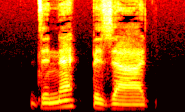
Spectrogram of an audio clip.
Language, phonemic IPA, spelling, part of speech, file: Navajo, /tɪ̀nɛ́ pɪ̀zɑ̀ːt/, Diné bizaad, noun, Nv-Diné bizaad.ogg
- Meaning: The Navajo language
